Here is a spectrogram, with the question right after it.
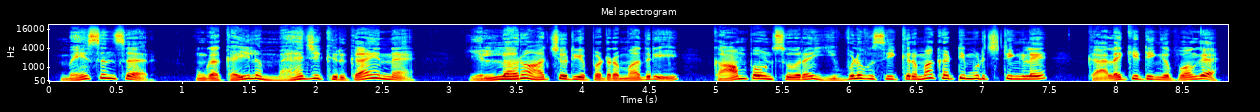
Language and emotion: Tamil, surprised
